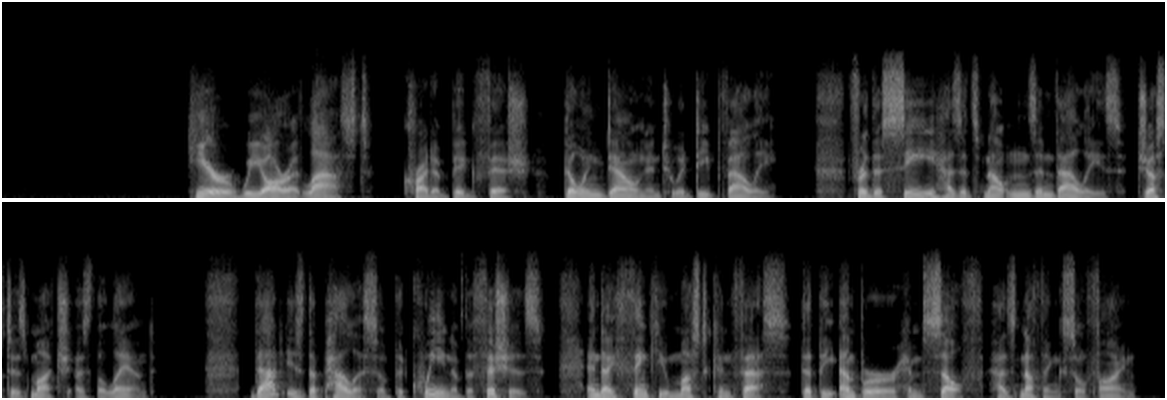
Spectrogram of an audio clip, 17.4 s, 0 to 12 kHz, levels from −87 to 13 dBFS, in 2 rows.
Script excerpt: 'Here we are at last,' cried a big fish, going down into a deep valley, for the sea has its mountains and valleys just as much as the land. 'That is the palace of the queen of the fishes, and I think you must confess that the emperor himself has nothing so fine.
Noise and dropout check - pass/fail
pass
